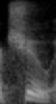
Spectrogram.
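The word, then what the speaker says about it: qu: what they call koji in Japan or chu in China. – Okay, and so chu, and that's spelled Q-U with a little...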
